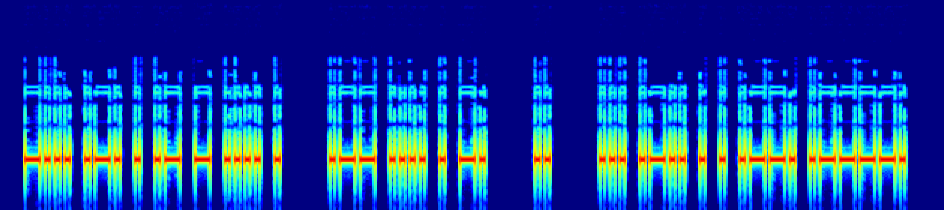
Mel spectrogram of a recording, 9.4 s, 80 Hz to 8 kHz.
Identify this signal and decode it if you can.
Morse code, heard as a keyed tone, about 24 wpm, 700 Hz. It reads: BREATHE WHEN I SLEEP'
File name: 07-Chapter-07 24 WPM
